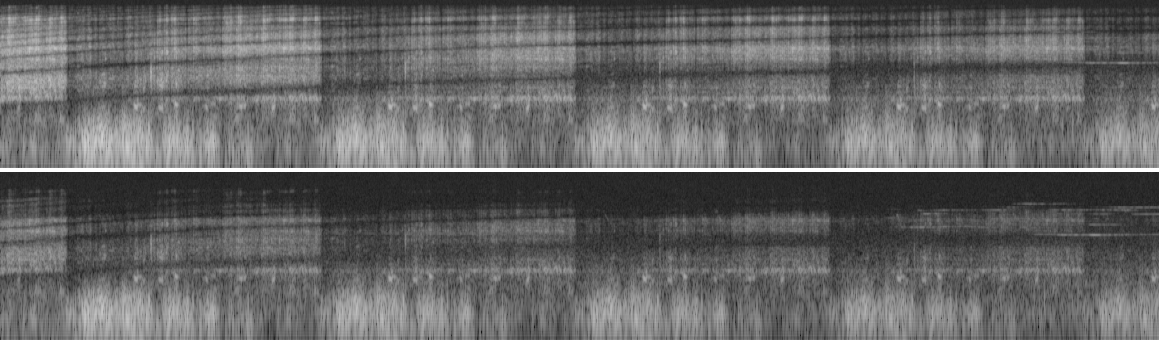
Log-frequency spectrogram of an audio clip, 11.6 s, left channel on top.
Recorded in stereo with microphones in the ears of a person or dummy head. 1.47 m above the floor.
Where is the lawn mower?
75° left (ahead or behind); by 11.6 s 85° left.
